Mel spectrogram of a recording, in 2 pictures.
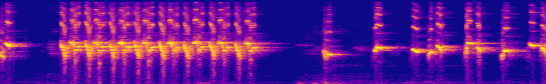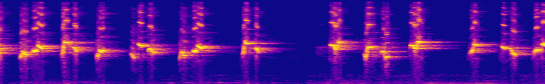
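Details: Yellow-vented bulbul in a long rolling 'ropel panjang' song, used as a lure to get other bulbuls singing: a fast buzzy trill for two seconds, then a string of short bubbly whistled phrases repeated about twice a second.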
